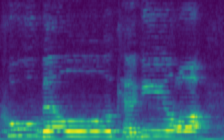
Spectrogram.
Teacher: bunyi nun sukunnya atau bunyi tanwinnya samar-samar dan ditahannya 3 ketukan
